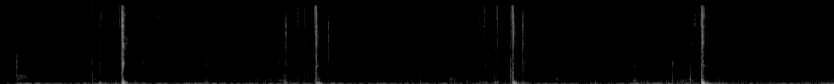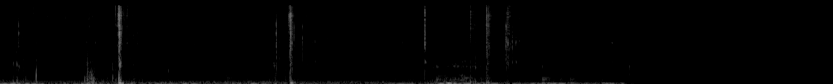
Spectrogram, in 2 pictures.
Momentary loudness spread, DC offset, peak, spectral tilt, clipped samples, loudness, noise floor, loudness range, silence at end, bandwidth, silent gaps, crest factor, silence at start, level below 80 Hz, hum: 28 LU; under 0.1%; -8 dBFS; -1 dB/octave; under 0.1%; -37 LUFS; -64 dBFS; 13 LU; 2.1 s; 17 kHz; none; 36 dB; 0.15 s; -54 dBFS; none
